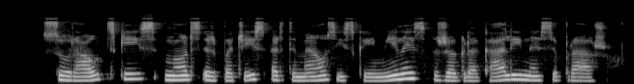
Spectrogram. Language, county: Lithuanian, Kaunas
